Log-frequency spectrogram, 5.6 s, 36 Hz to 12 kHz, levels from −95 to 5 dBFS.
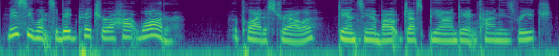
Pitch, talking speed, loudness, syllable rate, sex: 215 Hz, 180 wpm, -18 LUFS, 5.4 syllables/s, female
